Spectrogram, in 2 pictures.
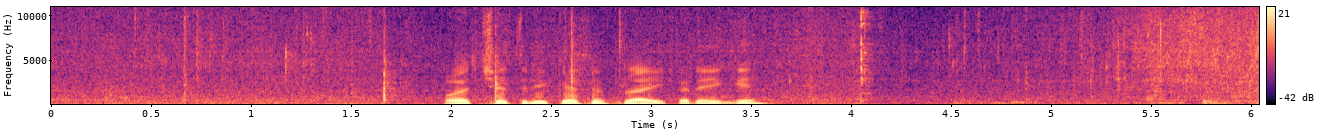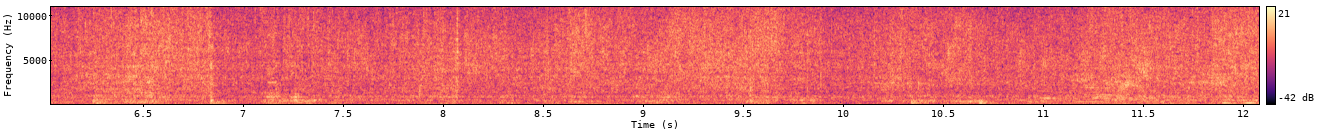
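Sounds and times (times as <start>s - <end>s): onions sizzling in hot oil: 3.7s - 12.0s
ladle stirring in metal pan: 5.2s - 12.0s.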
